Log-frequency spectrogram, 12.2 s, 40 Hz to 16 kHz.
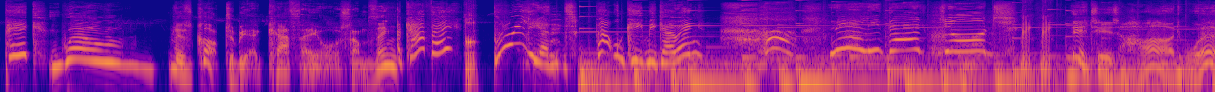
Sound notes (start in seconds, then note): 4.3 snorts; 7.1 panting; 10.0 snorts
